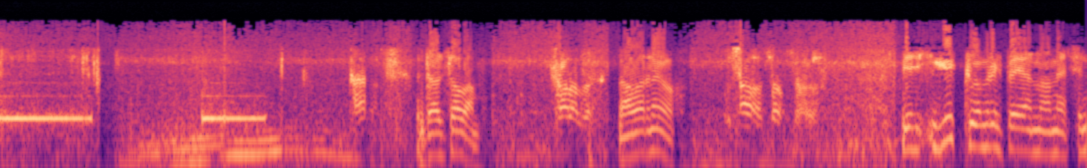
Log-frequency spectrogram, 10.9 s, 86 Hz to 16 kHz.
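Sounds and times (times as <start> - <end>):
telephone line beeps as a business owner places a call: 0.0 - 1.0, 2.0 - 2.7
low rumbling noise: 1.0 - 10.3
speech: 3.6 - 8.4, 9.0 - 10.8.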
